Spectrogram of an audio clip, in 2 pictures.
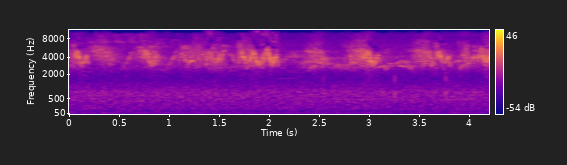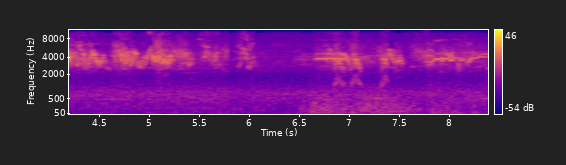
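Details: Bald eagle nest at Decorah on 20 May at 7:28 am, eaglets flap hopping. Rapid, high, thin chittering notes run in quick bursts over steady wind-like rumble, with a louder gust near the end.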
